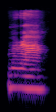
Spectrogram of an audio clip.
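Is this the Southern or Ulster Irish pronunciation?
Ulster. It is said with an Ulster Irish r sound.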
